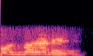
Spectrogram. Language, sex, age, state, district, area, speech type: Bengali, female, 45-60, West Bengal, Purba Bardhaman, urban, conversation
